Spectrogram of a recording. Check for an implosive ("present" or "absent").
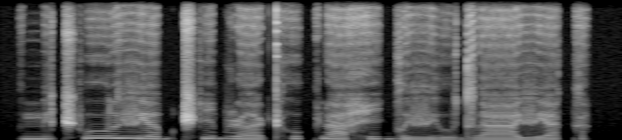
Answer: absent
